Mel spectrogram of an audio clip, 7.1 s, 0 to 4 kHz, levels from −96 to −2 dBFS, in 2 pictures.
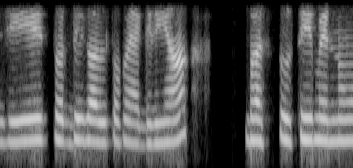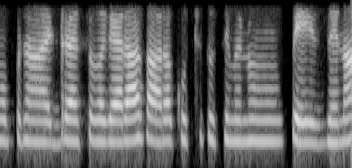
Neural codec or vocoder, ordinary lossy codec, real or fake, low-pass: none; none; real; 3.6 kHz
